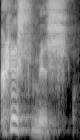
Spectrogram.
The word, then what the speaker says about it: Christmas: T is also silent in certain words like Christmas. T is silent here.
